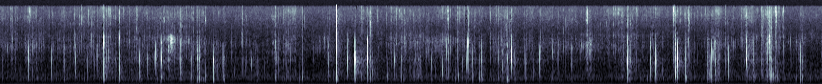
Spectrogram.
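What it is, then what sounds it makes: Plastic gel bead eye mask. A clear plastic gel bead eye mask, a pouch filled with green gel beads, is held in both hands above a mat and squeezed and kneaded so the beads shift inside while nails press into the plastic. It makes a quiet, steady patter of short, dry crackles and clicks, like light rain, sitting in the mids with almost no low end. Each tick dies away instantly.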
